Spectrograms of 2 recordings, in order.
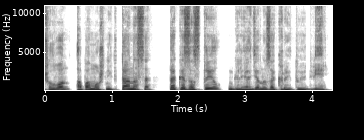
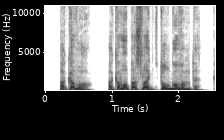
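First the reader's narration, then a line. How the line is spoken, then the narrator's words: Shouting after someone. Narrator (Russian): крикнул Пайгал в спину наследника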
